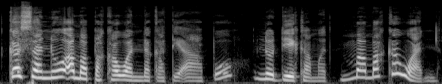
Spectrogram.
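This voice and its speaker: A woman playing a pious, forgiving mother in an Ilocano radio drama, pleading and moralizing gently. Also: a little high, sing-song, normal speed. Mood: persuasive.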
